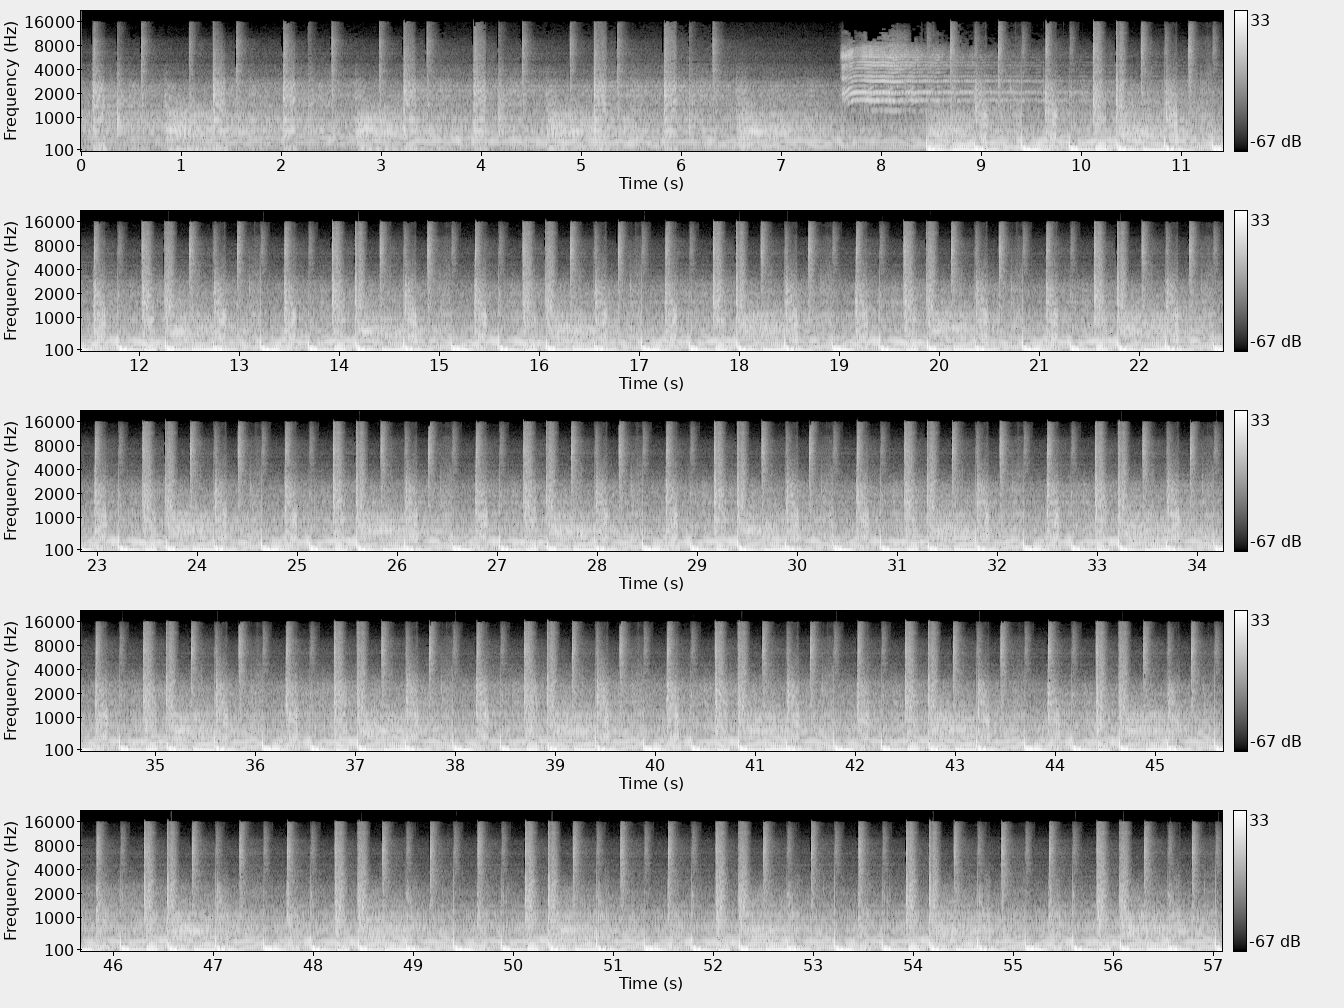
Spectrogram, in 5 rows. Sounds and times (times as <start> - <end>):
Soundtrack music: 0.0 - 57.0.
